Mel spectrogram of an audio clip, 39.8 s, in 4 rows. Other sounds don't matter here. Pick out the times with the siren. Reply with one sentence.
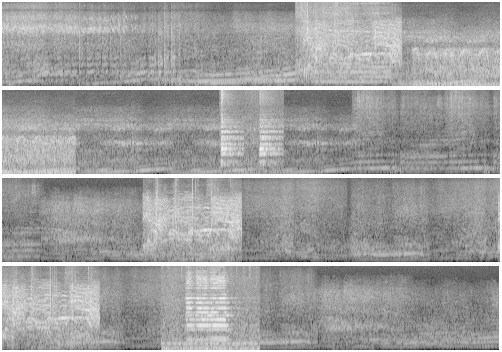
You can hear the siren from 8.2 to 11.4 s.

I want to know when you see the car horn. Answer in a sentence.
You can hear the car horn from 14.3 to 15.6 s and from 33.0 to 35.0 s.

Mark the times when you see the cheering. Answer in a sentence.
The cheering can be heard from 6.0 to 8.1 s, from 22.7 to 24.8 s and from 29.8 to 31.9 s.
